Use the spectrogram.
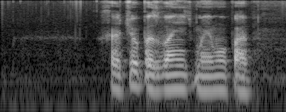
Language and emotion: Russian, neutral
